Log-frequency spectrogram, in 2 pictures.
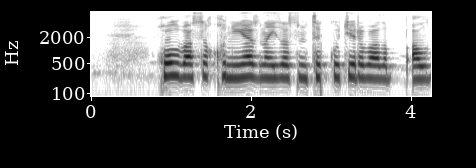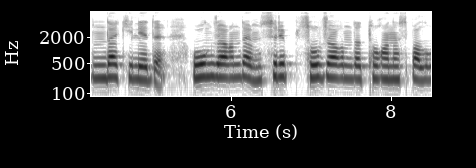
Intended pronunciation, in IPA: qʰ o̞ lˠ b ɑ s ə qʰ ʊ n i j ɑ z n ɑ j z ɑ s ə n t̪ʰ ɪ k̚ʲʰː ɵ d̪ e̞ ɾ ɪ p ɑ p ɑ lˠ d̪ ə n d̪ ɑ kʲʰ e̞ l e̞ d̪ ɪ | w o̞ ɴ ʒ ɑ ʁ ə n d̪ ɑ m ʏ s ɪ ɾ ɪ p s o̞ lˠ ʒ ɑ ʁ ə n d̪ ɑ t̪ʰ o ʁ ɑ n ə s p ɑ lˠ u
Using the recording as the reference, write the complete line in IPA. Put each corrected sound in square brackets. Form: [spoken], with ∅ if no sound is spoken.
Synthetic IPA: qʰ o̞ lˠ b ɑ s ə qʰ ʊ n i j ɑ z n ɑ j z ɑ s ə n t̪ʰ ɪ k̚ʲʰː ɵ [t̪] e̞ ɾ ɪ p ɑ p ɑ lˠ d̪ ə n d̪ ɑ kʲʰ e̞ l e̞ d̪ ɪ | w o̞ ɴ ʒ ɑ ʁ ə n d̪ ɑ m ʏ s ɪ ɾ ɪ p s o̞ lˠ ʒ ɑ ʁ ə n d̪ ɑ t̪ʰ o ʁ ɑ n [ɑ] s p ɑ lˠ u

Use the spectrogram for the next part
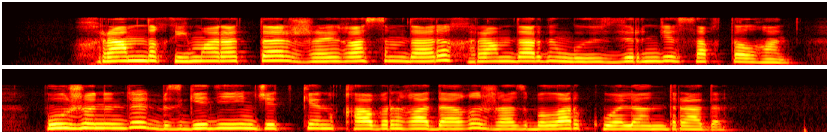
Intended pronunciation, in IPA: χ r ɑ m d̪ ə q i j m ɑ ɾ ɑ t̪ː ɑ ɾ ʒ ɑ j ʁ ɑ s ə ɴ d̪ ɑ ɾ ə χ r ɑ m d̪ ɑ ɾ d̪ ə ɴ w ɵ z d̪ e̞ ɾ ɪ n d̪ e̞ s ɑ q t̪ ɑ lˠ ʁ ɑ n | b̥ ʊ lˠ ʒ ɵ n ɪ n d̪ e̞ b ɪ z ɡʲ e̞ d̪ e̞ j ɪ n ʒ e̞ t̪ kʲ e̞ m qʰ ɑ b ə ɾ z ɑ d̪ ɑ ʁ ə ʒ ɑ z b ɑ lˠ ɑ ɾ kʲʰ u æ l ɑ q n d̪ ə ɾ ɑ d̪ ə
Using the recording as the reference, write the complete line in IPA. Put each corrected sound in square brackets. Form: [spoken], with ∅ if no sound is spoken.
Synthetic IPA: χ r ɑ m d̪ ə q i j m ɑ ɾ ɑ t̪ː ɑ ɾ ʒ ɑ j ʁ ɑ s ə [m] d̪ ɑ ɾ ə χ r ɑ m d̪ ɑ ɾ d̪ ə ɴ w ɵ z d̪ e̞ ɾ ɪ n d̪ e̞ s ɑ q t̪ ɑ lˠ ʁ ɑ n | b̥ ʊ lˠ ʒ ɵ n ɪ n d̪ e̞ b ɪ z ɡʲ e̞ d̪ e̞ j ɪ n ʒ e̞ t̪ kʲ e̞ [ɴ] qʰ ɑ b ə ɾ [ʁ] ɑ d̪ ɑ ʁ ə ʒ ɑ z b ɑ lˠ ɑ ɾ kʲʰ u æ l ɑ [∅] n d̪ ə ɾ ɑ d̪ ə

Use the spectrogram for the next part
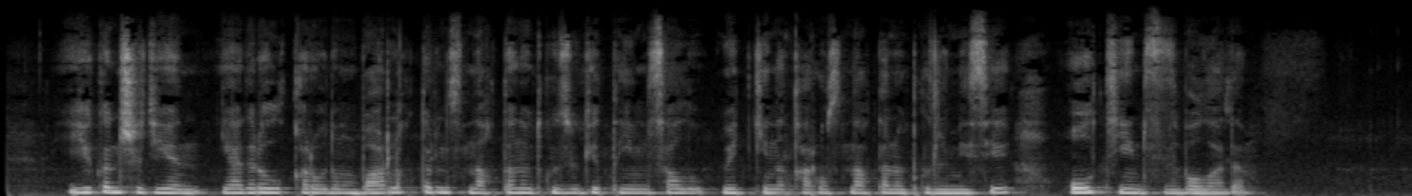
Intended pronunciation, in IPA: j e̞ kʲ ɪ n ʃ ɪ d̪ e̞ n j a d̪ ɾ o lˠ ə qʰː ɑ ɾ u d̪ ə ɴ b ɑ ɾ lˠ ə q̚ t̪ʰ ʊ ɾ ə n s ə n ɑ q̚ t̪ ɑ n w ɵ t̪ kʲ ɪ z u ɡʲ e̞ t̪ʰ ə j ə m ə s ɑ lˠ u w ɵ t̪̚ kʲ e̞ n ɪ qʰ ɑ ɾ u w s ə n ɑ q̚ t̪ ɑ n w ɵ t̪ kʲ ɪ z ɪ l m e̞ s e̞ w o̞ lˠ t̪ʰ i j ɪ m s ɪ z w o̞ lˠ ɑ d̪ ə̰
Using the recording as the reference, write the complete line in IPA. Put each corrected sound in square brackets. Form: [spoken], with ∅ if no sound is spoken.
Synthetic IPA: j e̞ kʲ ɪ n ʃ ɪ d̪ e̞ n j a d̪ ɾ o lˠ ə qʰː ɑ ɾ u d̪ ə ɴ b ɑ ɾ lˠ ə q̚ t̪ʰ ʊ ɾ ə n s ə n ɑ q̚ t̪ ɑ n w ɵ t̪ kʲ ɪ z u ɡʲ e̞ t̪ʰ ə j ə m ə s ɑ lˠ u w ɵ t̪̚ kʲ e̞ n ɪ qʰ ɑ ɾ u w s ə n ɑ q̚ t̪ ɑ n w ɵ t̪ kʲ ɪ z ɪ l m e̞ s e̞ w o̞ lˠ t̪ʰ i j ɪ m s ɪ z [b] o̞ lˠ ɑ d̪ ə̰

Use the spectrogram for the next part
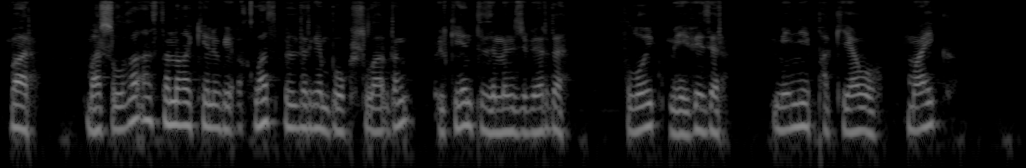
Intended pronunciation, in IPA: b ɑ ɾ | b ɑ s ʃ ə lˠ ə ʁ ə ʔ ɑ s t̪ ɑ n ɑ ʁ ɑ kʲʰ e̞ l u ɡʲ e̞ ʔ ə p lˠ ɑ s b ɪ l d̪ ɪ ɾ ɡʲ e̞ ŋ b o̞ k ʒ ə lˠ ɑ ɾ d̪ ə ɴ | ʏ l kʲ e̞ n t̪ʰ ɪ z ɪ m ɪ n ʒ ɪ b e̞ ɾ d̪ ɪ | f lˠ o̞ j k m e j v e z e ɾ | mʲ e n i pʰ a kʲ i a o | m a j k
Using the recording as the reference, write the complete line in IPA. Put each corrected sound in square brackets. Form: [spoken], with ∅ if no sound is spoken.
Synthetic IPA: b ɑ ɾ | b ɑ s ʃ ə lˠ ə ʁ ə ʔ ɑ s t̪ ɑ n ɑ ʁ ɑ kʲʰ e̞ l u ɡʲ e̞ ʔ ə [q] lˠ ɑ s b ɪ l d̪ ɪ ɾ ɡʲ e̞ [n] b o̞ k [ʃ] ə lˠ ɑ ɾ d̪ ə ɴ | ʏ l kʲ e̞ n t̪ʰ ɪ z ɪ m ɪ n ʒ ɪ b e̞ ɾ d̪ ɪ | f lˠ o̞ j k m e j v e z e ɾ | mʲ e n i pʰ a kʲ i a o | m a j k

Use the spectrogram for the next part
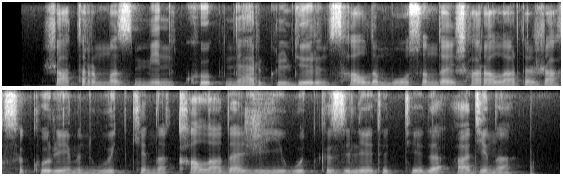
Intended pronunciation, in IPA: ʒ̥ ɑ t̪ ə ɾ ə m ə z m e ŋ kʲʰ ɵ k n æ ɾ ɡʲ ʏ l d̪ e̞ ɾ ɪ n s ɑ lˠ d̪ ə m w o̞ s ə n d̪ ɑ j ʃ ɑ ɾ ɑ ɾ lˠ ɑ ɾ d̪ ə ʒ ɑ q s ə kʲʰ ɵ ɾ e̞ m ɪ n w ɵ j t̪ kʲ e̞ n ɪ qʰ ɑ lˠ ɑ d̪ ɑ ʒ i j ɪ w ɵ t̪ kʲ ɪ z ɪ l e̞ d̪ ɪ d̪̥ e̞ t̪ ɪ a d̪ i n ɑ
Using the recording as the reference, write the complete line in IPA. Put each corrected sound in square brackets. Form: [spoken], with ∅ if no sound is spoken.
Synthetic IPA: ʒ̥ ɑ t̪ ə ɾ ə m ə z m e ŋ kʲʰ ɵ k n æ ɾ ɡʲ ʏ l d̪ e̞ ɾ ɪ n s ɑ lˠ d̪ ə m w o̞ s ə n d̪ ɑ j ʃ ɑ ɾ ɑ [∅] lˠ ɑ ɾ d̪ ə ʒ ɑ q s ə kʲʰ ɵ ɾ e̞ m ɪ n w ɵ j t̪ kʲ e̞ n ɪ qʰ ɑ lˠ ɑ d̪ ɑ ʒ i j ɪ w ɵ t̪ kʲ ɪ z ɪ l e̞ d̪ ɪ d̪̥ e̞ [d̪] ɪ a d̪ i n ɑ

